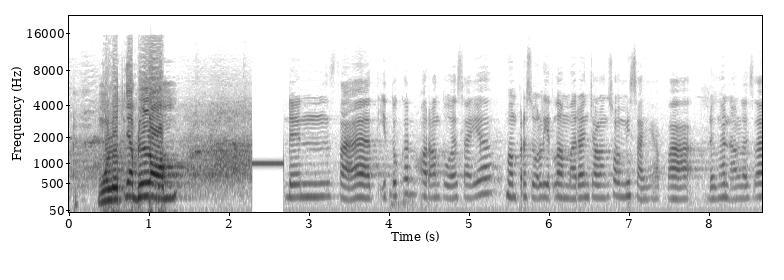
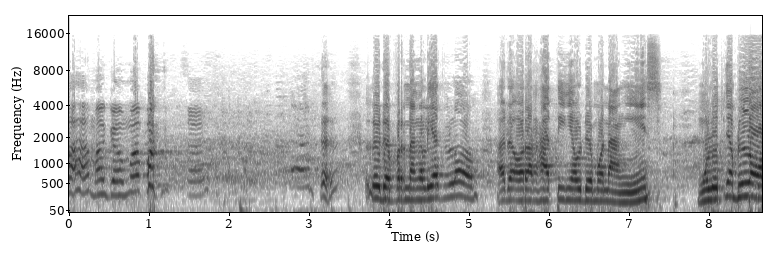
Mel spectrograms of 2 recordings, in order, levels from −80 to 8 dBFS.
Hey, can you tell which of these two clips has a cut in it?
first; 2 cuts; at 2.3 s, 5.4 s

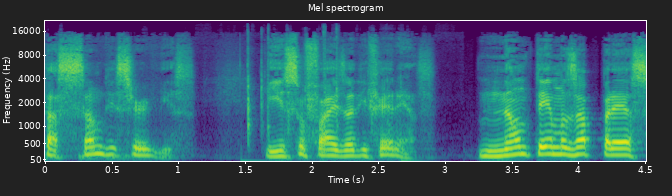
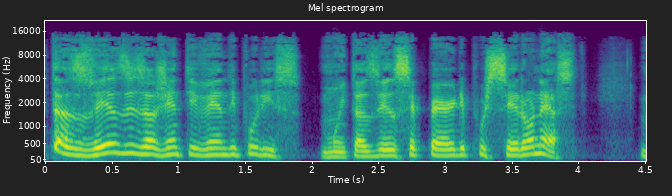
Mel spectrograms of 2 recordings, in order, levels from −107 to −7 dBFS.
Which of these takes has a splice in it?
first; 1 cut; at 3.1 s

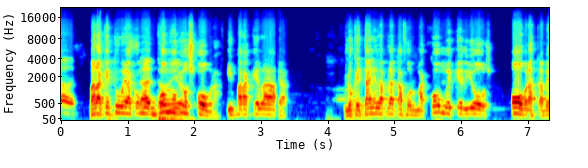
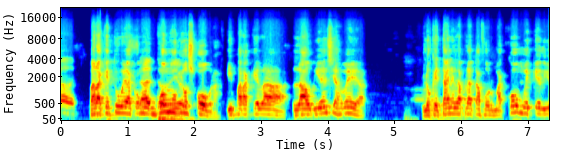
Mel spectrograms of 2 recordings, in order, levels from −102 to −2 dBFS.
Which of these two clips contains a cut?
first; 1 cut; at 3.3 s

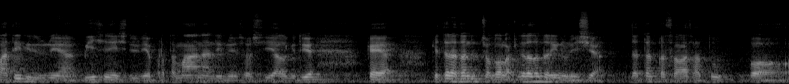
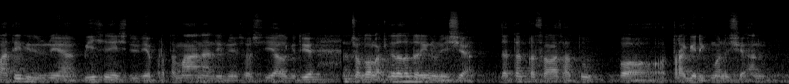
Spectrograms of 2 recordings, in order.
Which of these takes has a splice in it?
second; 1 cut; at 3.5 s

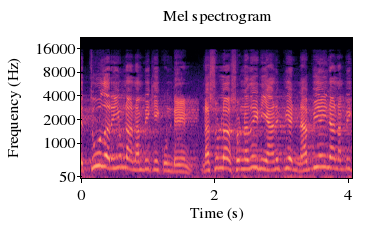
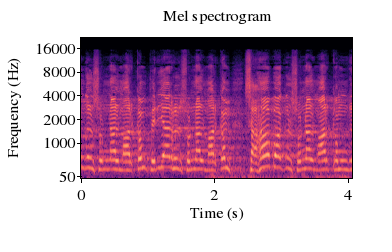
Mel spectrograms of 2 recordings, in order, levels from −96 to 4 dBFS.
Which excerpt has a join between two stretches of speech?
first; 1 cut; at 1.7 s

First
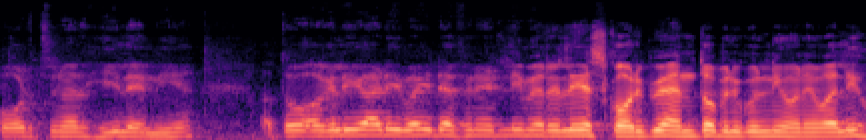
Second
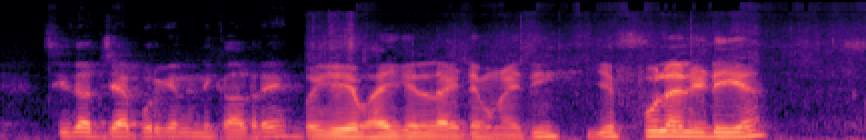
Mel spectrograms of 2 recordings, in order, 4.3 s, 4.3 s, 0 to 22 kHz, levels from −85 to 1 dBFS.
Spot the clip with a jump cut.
second; 1 cut; at 1.4 s

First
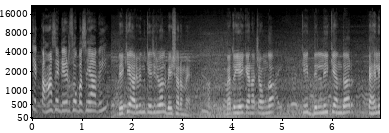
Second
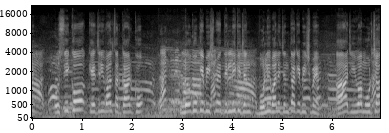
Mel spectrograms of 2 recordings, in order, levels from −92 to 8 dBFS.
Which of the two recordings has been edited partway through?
first; 1 cut; at 1.6 s

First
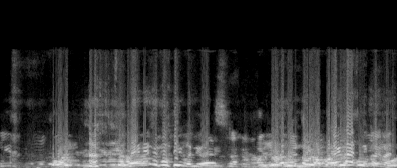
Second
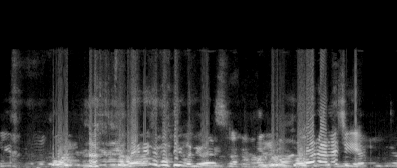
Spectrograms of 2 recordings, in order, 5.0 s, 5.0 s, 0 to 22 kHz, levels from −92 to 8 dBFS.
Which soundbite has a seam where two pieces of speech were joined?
second; 1 cut; at 3.4 s

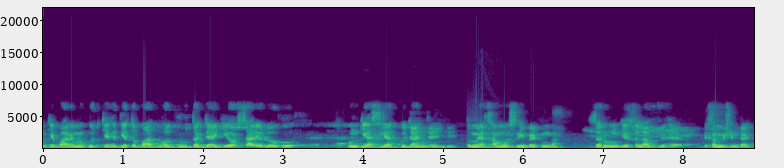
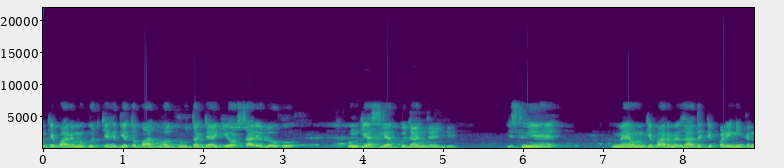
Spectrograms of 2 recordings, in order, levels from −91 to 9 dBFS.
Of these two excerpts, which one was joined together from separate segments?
first; 1 cut; at 5.1 s

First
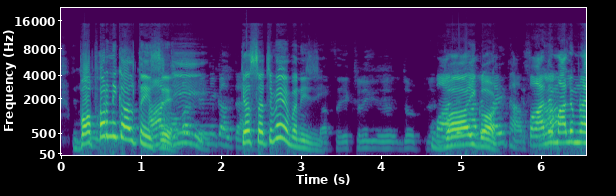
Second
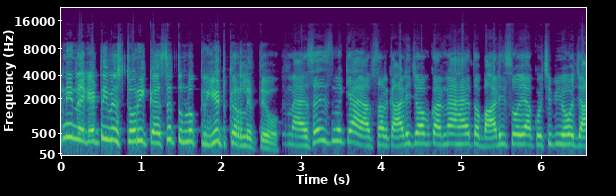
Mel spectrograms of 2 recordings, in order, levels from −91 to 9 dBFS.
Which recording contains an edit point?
second; 1 cut; at 2.8 s

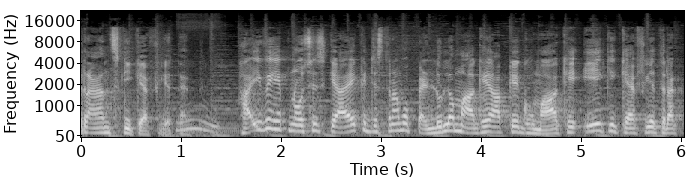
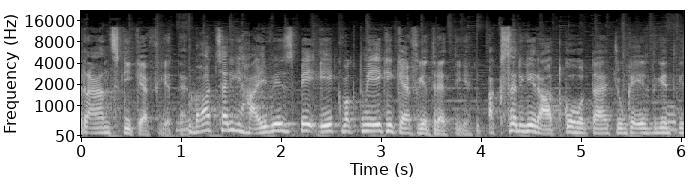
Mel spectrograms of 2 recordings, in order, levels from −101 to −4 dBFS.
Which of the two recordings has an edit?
second; 2 cuts; at 1.1 s, 4.0 s

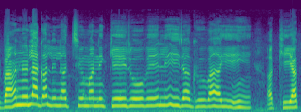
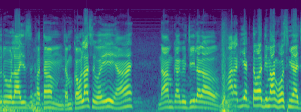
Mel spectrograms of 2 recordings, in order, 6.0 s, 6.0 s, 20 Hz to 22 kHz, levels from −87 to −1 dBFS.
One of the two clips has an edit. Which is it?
second; 1 cut; at 4.5 s

